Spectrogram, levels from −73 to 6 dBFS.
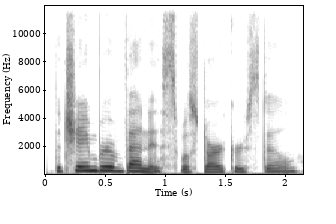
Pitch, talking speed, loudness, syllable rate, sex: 230 Hz, 195 wpm, -16 LUFS, 5.6 syllables/s, female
